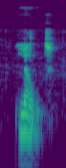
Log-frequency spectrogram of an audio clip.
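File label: "lilt", British English; pronunciations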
